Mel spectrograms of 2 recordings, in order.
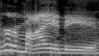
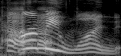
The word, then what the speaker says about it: Hermione: Hermy one is how I pronounce Hermy one?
